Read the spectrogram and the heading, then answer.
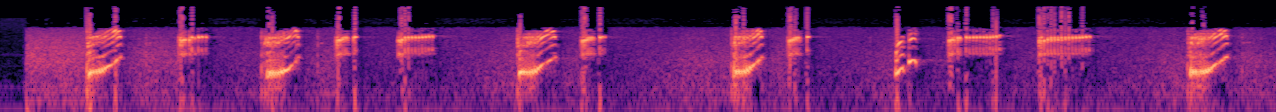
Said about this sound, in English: She's putting together a frog dictionary, and she sent us this tape of herself seemingly communicating with a frog.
